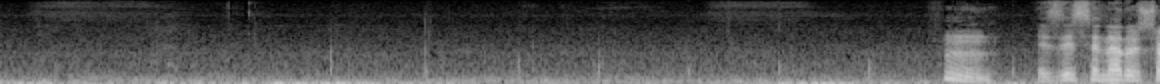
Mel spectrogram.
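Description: Footsteps tap softly on a stone floor.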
